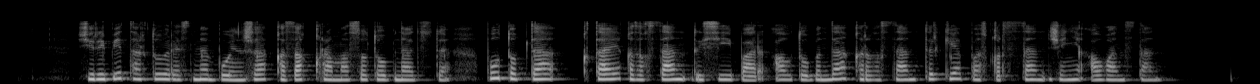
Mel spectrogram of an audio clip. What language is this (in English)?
Kazakh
